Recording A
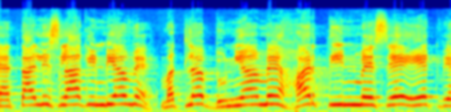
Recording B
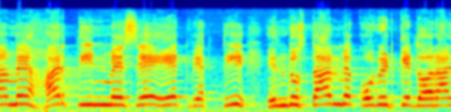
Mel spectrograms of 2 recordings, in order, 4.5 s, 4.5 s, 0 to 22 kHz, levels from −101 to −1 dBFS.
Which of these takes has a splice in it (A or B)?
A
